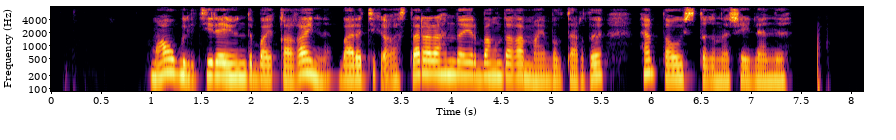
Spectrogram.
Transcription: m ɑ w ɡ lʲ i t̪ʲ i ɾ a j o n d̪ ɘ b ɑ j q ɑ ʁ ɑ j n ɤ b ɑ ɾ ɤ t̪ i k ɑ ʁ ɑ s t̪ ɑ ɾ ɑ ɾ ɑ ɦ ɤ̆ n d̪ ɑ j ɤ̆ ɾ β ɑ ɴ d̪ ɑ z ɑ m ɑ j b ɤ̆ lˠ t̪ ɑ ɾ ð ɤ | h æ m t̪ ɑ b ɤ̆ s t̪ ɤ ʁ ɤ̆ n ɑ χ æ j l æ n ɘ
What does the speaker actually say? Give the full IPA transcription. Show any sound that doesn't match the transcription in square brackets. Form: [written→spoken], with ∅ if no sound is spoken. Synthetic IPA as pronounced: m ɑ w ɡ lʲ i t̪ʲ i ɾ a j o n d̪ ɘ b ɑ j q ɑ ʁ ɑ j n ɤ b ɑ ɾ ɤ t̪ i k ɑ ʁ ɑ s t̪ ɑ ɾ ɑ ɾ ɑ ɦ ɤ̆ n d̪ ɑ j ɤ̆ ɾ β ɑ ɴ d̪ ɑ [z→ʁ] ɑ m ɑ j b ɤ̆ lˠ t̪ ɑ ɾ ð ɤ | h æ m t̪ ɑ [b→w] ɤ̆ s t̪ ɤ ʁ ɤ̆ n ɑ [χ→ʃ] æ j l æ n ɘ

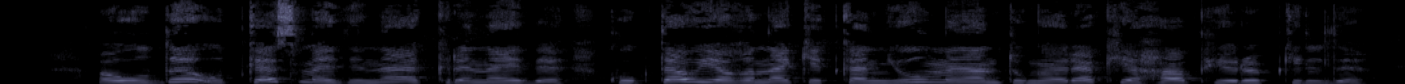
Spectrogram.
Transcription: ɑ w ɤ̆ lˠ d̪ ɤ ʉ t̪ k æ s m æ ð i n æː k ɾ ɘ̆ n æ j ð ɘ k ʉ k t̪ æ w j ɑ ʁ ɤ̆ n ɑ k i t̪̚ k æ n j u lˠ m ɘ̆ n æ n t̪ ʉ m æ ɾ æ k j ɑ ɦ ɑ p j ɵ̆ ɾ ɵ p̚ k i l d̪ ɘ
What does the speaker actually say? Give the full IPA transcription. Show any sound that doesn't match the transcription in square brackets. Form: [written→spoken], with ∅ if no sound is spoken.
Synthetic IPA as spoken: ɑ w ɤ̆ lˠ d̪ ɤ ʉ t̪ k æ s m æ ð i n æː k ɾ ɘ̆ n æ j ð ɘ k ʉ k t̪ æ w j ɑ ʁ ɤ̆ n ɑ k i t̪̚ k æ n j u lˠ m ɘ̆ n æ n t̪ ʉ [m→ŋ] æ ɾ æ k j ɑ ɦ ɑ p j ɵ̆ ɾ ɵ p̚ k i l d̪ ɘ

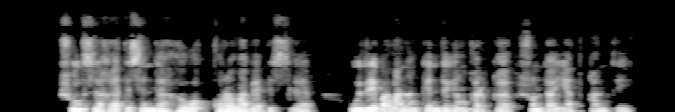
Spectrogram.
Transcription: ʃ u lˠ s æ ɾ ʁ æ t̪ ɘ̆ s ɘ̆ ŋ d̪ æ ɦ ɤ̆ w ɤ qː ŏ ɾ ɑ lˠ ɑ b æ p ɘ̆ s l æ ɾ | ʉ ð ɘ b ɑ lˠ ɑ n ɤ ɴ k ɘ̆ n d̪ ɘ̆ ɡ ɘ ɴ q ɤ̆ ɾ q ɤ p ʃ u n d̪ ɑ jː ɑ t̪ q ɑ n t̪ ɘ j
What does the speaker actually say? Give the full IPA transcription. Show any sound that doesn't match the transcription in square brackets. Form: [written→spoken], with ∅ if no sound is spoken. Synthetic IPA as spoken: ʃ u lˠ s æ [ɾ→∅] ʁ æ t̪ ɘ̆ s ɘ̆ [ŋ→n] d̪ æ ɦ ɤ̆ w ɤ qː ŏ ɾ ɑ lˠ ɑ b æ p ɘ̆ s l æ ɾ | ʉ ð ɘ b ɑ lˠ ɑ n ɤ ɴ k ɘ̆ n d̪ ɘ̆ ɡ ɘ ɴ q ɤ̆ ɾ q ɤ p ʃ u n d̪ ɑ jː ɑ t̪ q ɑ n t̪ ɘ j

